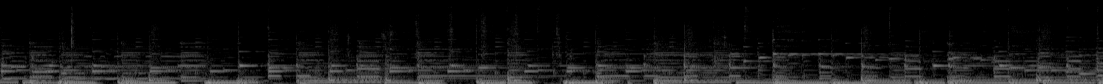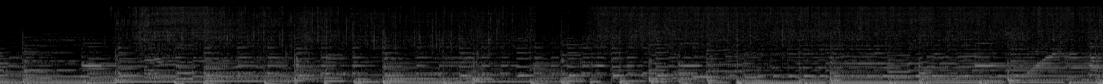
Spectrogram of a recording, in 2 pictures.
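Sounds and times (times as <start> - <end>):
background music: 0.0 - 22.0
vegetables sizzling in oil: 12.1 - 22.0.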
